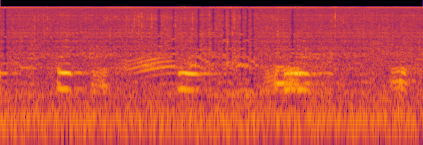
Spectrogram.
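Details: Canada geese during a close encounter at Hawreluk Park Lake: three short, nasal honks spaced roughly a second apart, each brief and fairly soft, over a steady low rumble of background noise.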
